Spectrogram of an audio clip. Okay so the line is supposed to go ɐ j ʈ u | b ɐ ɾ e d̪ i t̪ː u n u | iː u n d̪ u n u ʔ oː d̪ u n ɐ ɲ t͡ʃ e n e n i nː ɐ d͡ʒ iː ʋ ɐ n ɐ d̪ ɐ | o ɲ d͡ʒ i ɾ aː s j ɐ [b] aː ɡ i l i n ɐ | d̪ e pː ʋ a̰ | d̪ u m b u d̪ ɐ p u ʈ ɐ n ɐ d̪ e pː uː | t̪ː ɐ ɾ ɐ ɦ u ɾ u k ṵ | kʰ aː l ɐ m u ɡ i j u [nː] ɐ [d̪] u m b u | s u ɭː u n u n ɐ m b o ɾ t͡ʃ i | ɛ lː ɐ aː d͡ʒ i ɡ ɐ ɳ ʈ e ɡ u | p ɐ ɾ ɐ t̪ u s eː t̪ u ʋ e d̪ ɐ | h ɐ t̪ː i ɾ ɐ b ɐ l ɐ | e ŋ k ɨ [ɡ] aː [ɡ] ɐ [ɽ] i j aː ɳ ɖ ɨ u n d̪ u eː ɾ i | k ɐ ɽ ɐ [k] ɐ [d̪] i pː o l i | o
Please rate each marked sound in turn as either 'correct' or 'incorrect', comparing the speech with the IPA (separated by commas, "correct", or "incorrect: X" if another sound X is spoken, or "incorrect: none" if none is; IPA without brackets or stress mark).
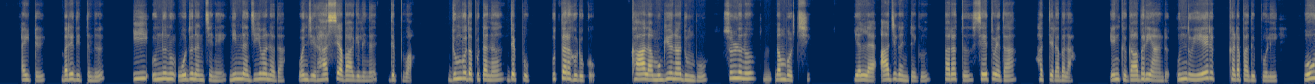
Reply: correct, incorrect: n, correct, correct, incorrect: b, incorrect: ɾ, incorrect: p, correct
